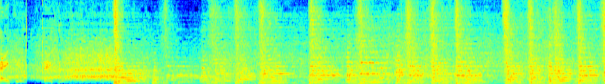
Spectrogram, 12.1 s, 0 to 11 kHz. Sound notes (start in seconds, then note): 5.0 crowd cheering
